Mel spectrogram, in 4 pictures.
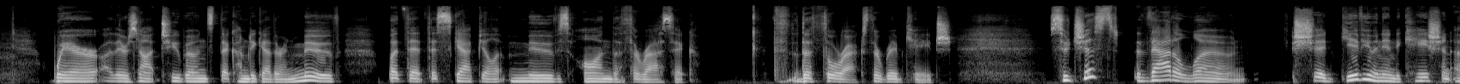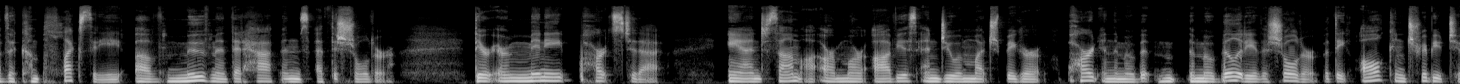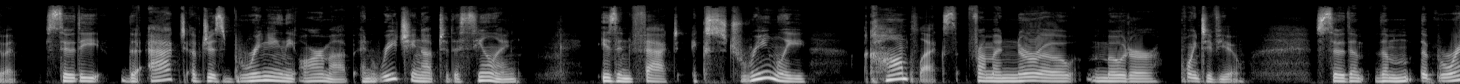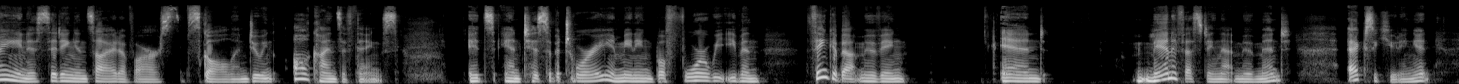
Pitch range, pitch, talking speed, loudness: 130-165 Hz, 145 Hz, 135 wpm, -18 LUFS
